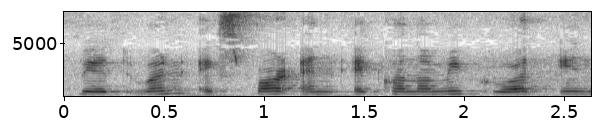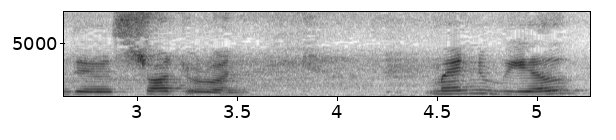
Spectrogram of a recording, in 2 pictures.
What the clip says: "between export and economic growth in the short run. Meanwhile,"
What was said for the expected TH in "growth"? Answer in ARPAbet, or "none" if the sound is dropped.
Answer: T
